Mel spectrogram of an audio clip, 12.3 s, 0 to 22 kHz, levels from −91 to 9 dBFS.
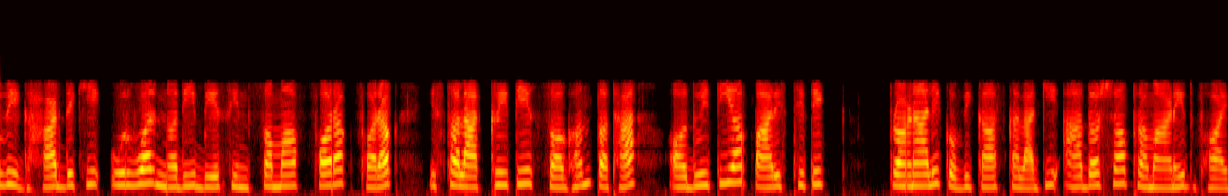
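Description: The speech runs through a Bluetooth CVSD headset codec throughout. Nothing passes above 4 kHz, s sounds turn scratchy, and granular hiss sits underneath, which fits a 64 kbps link. Unconcealed Bluetooth headset packet loss follows at 1.67 to 1.69 s, 7.42 to 7.47 s, 9.06 to 9.08 s before "विकासका लागि", and 11.04 s after "विकासका लागि". Each gap is about 8 to 11 ms, two or three packets' worth. The holes have abrupt edges, then speech resumes briefly quieter.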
